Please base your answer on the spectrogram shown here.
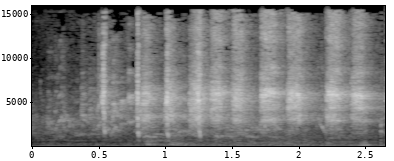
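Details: Pet talking rose-ringed (ringneck) parakeet gives a rapid series of harsh, high squawks and chirps, about four per second, with faint room noise behind.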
